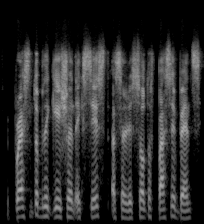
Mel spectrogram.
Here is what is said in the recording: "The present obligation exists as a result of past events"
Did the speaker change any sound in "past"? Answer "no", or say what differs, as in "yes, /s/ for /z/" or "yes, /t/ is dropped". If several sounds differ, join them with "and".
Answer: yes, /t/ is dropped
